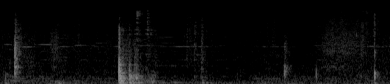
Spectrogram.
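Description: Small melamine bowls are tapped close to a microphone, giving a few short, dull taps spaced across the clip. Each tap dies away almost at once, and the second is the loudest and fullest. Soft background noise fills the gaps between taps.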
